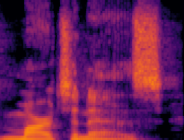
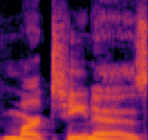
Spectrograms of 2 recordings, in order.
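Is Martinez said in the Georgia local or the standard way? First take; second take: Georgia local; standard. First: It is said the Georgia local way. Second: It is said the usual, standard way. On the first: "We we do that in Georgia" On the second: "instead of the city of Martinez"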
